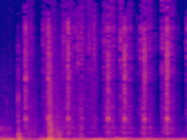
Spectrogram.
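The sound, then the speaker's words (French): Typewriter keys clack in a quick, slightly uneven run of sharp, bright strikes, about a dozen in two seconds, over a steady low mechanical hum. “des machines à écrire”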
